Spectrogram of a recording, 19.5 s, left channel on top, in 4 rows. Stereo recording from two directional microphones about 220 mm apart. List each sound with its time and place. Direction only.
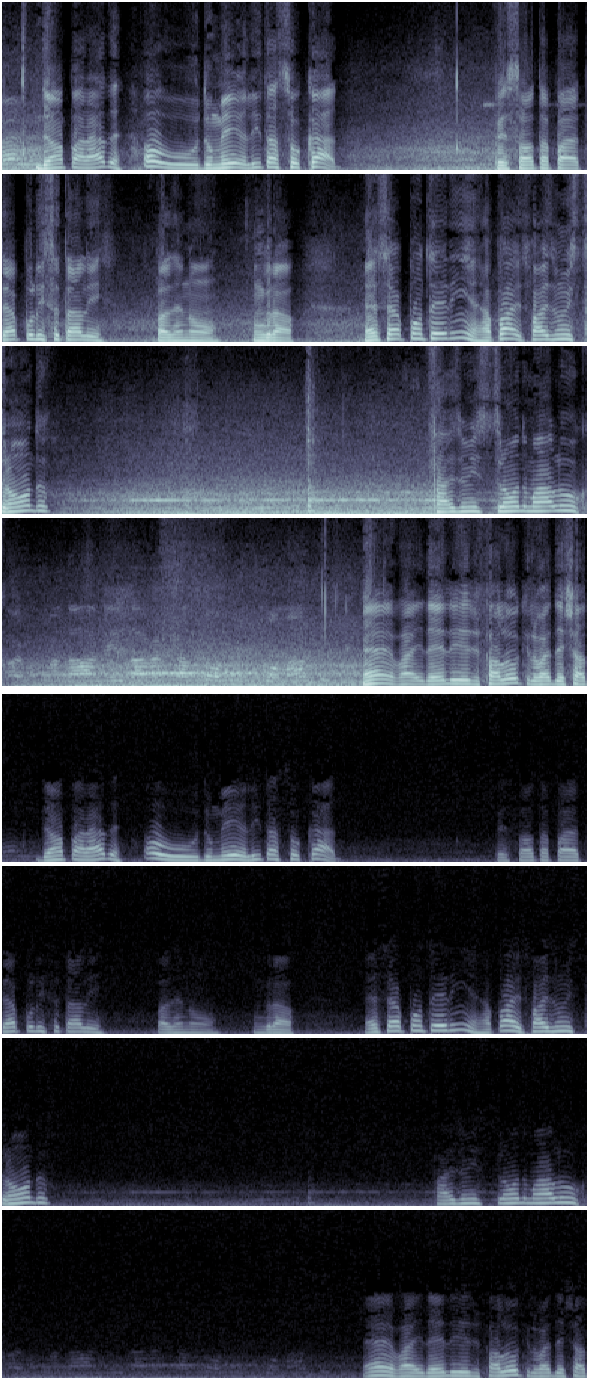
0.0 s a sound: 20° left (ahead or behind)
0.4 s speech: 10° left (ahead or behind)
4.1 s speech: 10° left (ahead or behind)
8.1 s speech: 15° left (ahead or behind)
10.8 s a sound: 25° left (ahead or behind)
13.5 s speech: 10° left (ahead or behind)
15.0 s vehicle: 20° left (ahead or behind)
17.6 s speech: 10° left (ahead or behind)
